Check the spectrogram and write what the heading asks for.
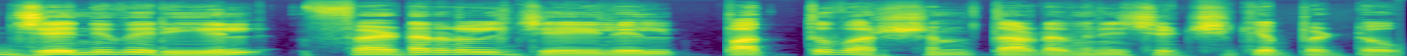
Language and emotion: Malayalam, neutral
